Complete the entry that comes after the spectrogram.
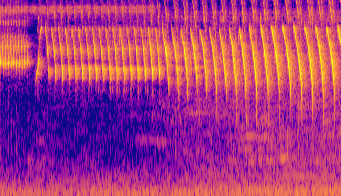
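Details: Canary singing Spanish Timbrado training song: a short high buzz, then a steady rapid trill of evenly spaced pulses that gradually slows into separate descending notes, with faint low background hum.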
